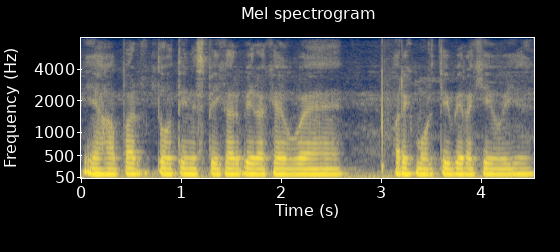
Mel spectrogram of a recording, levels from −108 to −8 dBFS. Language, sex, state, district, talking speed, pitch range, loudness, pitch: Hindi, male, Chhattisgarh, Raigarh, 200 wpm, 110-115 Hz, -13 LUFS, 115 Hz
